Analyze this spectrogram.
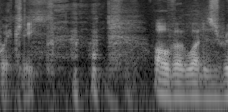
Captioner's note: laughs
